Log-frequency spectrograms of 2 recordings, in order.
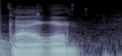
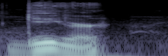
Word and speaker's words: Giger: Giger? – Yeah, accurate. Oh, yeah. – Fun fact. It's actually pronounced Giger.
